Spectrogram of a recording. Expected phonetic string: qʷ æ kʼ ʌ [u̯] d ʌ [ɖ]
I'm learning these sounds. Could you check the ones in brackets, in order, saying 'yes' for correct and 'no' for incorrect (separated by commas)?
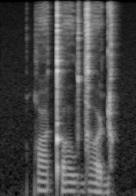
yes, yes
